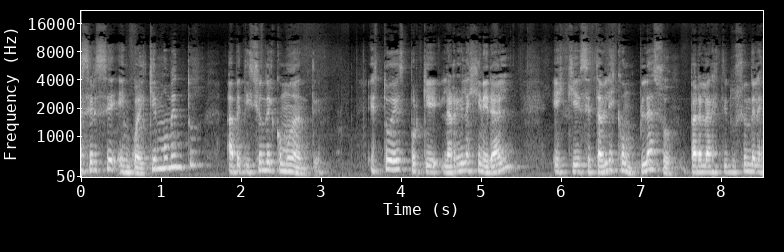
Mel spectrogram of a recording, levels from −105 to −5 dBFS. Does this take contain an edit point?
yes; 1 cut; at 3.6 s

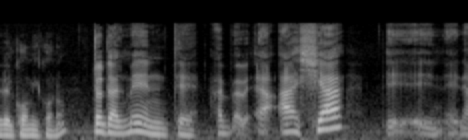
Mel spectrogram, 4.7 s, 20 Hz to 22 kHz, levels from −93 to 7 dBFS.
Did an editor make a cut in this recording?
no; 0 cuts

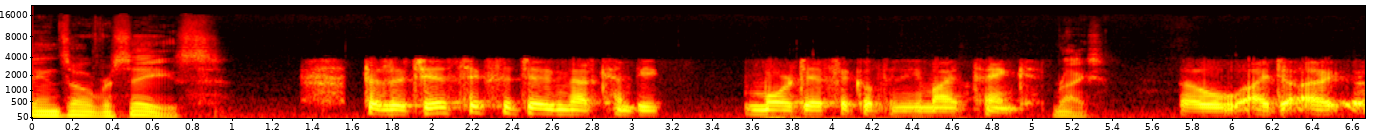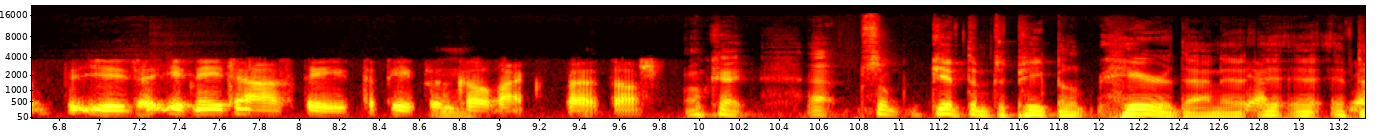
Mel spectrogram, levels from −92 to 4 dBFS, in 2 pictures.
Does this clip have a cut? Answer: no; 0 cuts

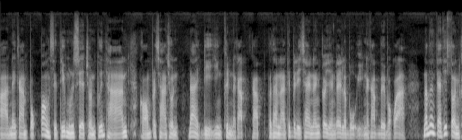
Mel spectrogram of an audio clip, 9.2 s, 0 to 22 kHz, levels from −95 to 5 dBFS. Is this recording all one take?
no; 1 cut; at 5.0 s

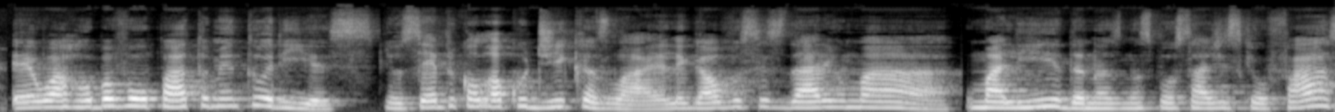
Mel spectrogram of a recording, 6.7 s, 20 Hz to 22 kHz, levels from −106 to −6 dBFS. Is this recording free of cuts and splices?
yes; 0 cuts

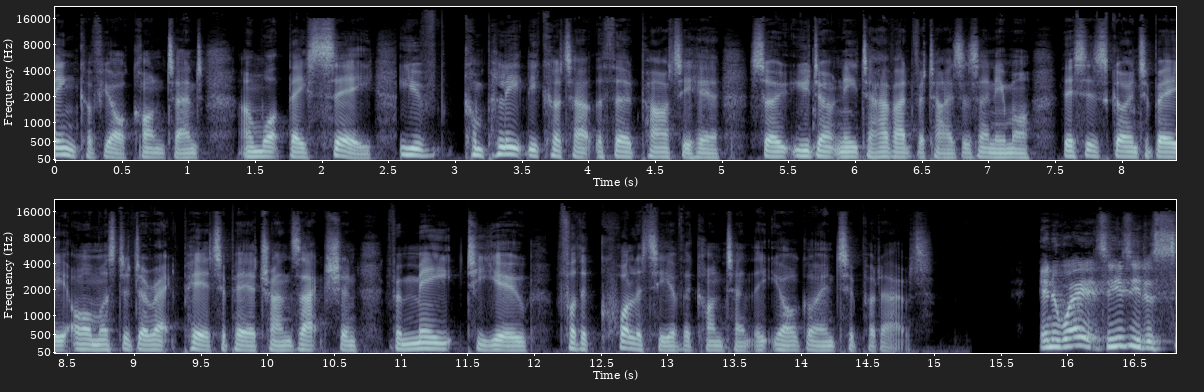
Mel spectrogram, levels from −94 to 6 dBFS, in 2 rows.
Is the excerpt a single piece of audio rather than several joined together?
yes; 0 cuts

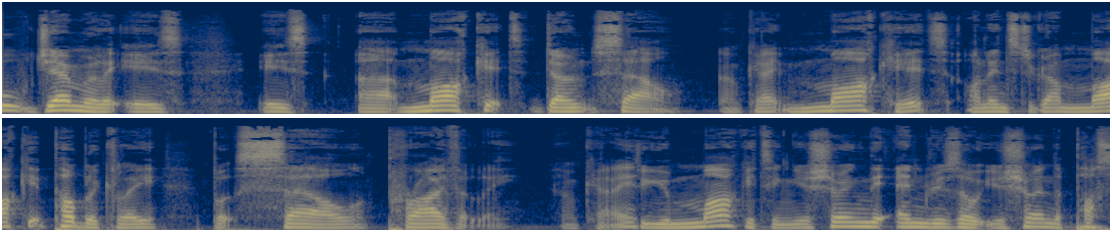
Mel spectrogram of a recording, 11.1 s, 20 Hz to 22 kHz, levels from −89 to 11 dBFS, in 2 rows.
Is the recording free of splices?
no; 1 cut; at 8.7 s

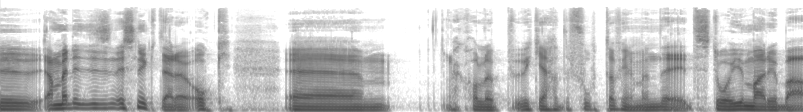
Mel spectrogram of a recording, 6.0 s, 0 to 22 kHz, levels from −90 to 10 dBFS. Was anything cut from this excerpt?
no; 0 cuts

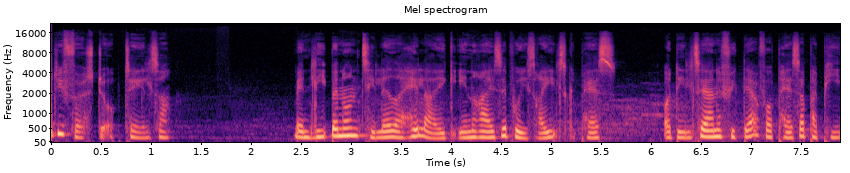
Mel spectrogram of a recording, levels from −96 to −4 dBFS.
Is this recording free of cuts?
yes; 0 cuts

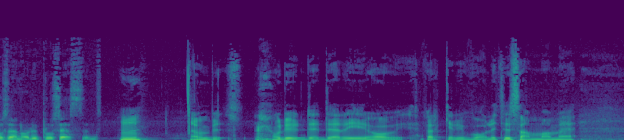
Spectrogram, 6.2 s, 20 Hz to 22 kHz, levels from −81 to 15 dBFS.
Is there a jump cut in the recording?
yes; 1 cut; at 1.0 s

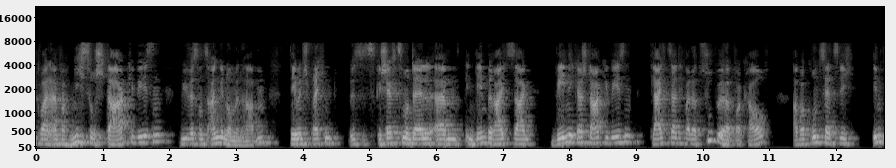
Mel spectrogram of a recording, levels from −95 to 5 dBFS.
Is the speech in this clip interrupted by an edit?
no; 0 cuts

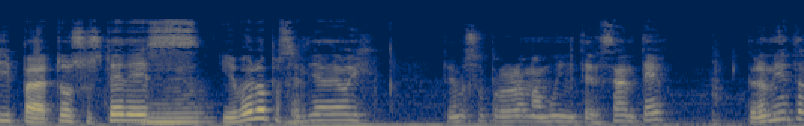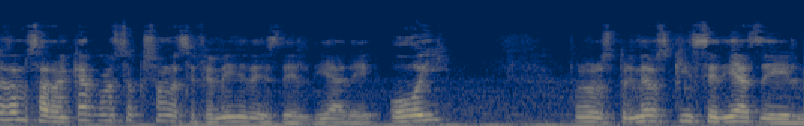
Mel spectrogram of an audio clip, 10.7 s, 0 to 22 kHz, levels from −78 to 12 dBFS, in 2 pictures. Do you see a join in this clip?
yes; 1 cut; at 5.0 s

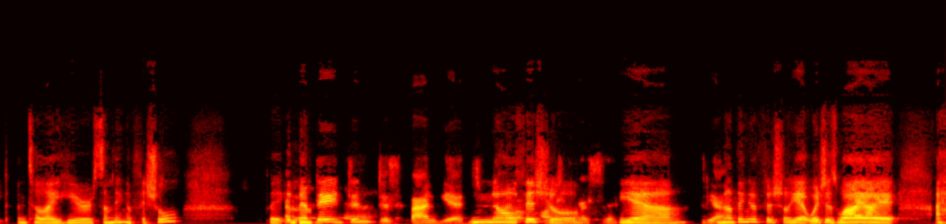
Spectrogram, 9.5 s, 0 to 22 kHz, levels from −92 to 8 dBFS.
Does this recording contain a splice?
yes; 2 cuts; at 2.9 s, 5.2 s

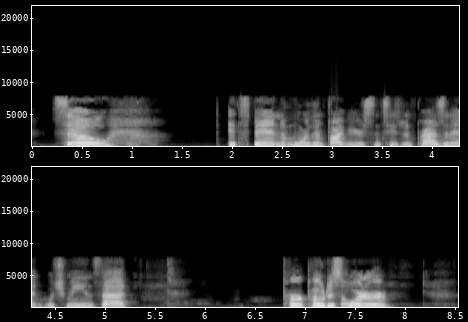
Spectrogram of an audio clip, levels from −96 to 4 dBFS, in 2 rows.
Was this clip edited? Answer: no; 0 cuts

